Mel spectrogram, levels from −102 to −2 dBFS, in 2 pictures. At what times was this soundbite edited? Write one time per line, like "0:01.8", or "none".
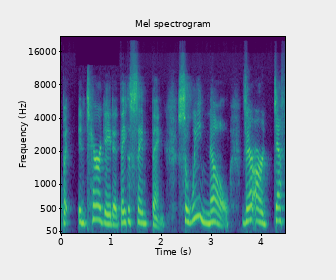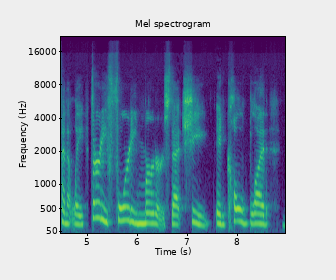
0:01.3
0:05.0

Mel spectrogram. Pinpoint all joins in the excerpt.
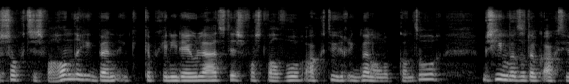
none

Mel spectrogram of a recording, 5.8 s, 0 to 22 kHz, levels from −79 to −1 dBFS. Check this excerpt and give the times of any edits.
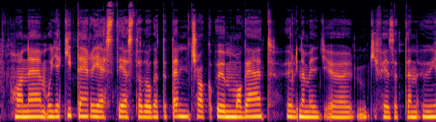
0:04.0

